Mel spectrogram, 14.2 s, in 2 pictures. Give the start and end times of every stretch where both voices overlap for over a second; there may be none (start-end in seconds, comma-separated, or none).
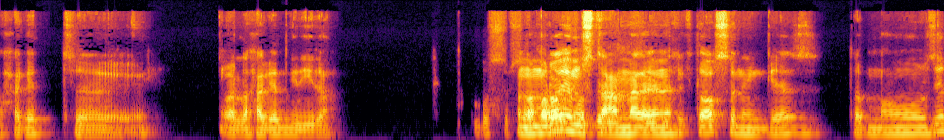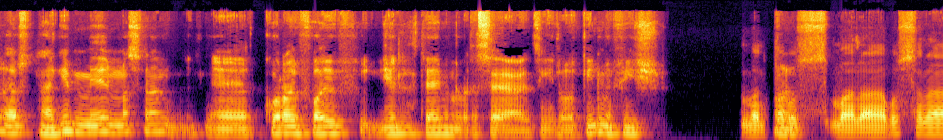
3.9-5.1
